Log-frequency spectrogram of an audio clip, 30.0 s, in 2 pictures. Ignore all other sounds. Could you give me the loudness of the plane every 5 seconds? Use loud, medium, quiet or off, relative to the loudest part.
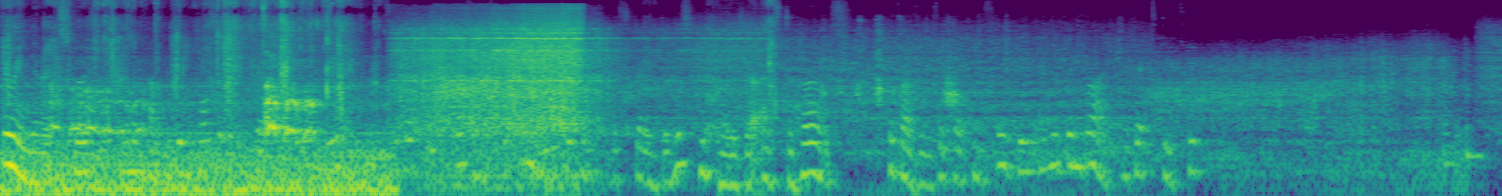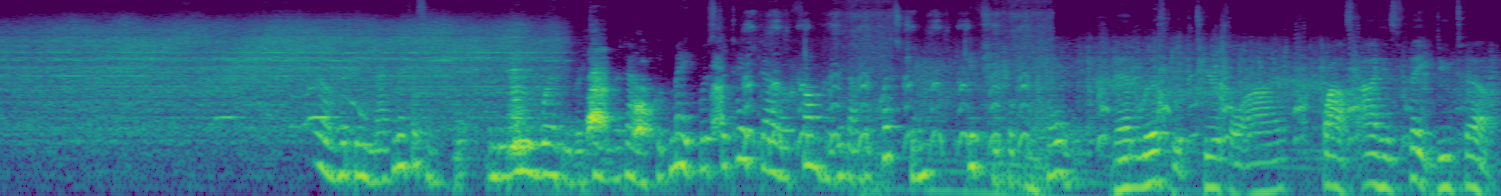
loud, loud, quiet, quiet, quiet, quiet.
